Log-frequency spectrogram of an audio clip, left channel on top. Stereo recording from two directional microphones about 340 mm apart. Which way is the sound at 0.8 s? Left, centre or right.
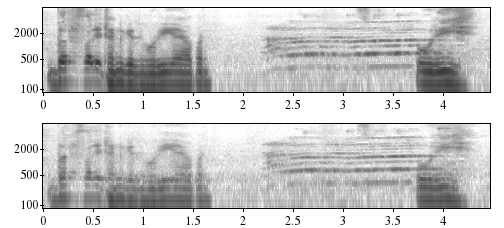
Centre.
